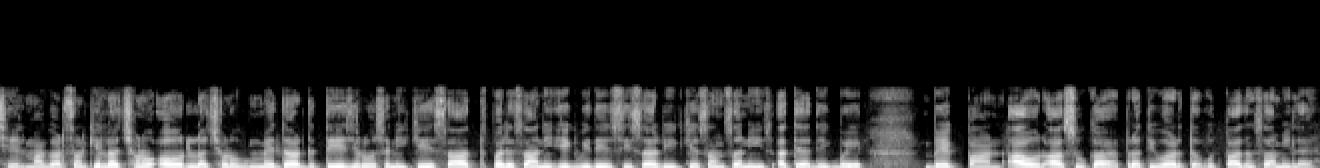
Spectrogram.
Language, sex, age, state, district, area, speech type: Hindi, male, 30-45, Uttar Pradesh, Ghazipur, rural, read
